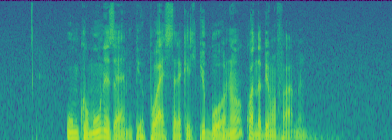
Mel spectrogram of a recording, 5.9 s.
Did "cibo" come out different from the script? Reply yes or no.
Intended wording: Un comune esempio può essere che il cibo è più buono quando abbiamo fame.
yes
